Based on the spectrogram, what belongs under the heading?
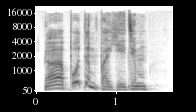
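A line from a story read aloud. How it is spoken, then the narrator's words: Plain. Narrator (Belarusian): адказаў тата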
